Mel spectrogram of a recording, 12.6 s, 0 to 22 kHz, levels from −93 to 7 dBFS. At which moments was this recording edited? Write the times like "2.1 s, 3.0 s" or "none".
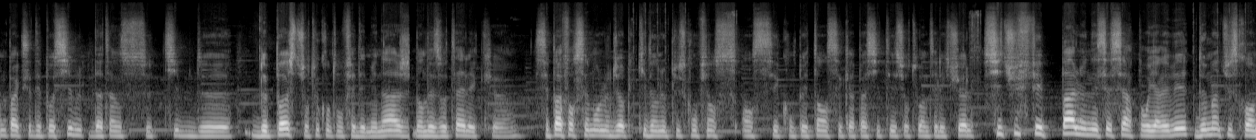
0.8 s, 4.1 s, 6.4 s, 9.8 s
